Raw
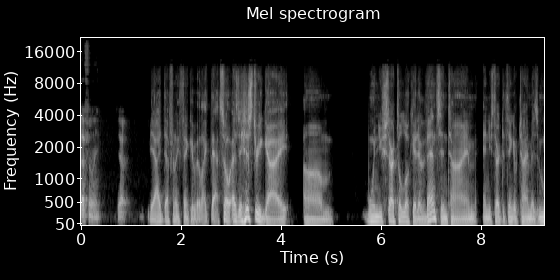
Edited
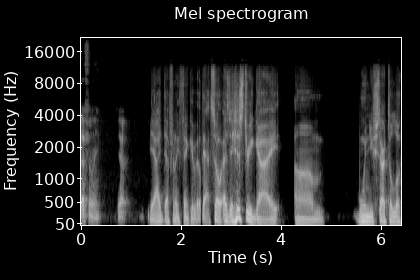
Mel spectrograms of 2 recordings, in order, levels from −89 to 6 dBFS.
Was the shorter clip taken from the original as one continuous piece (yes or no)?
no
